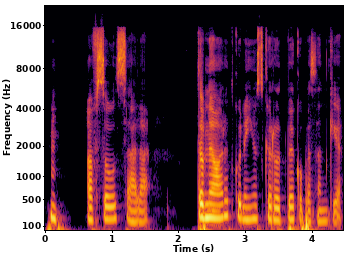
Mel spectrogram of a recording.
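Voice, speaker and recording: A woman's voice: on the low side, creaky, a little mellow. A woman reading the lines of a stern, sarcastic older head of the family.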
